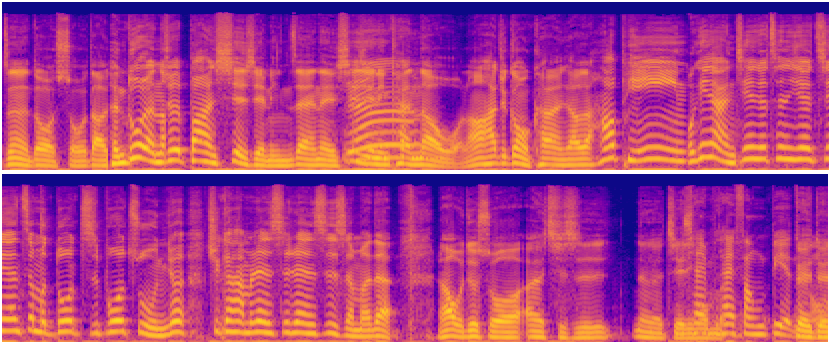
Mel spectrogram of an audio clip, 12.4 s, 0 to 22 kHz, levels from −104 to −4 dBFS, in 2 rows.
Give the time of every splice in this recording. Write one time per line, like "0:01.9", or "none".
0:01.2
